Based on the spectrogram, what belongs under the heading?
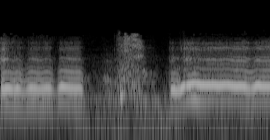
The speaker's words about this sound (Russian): что случилось? Ты чего плачешь?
